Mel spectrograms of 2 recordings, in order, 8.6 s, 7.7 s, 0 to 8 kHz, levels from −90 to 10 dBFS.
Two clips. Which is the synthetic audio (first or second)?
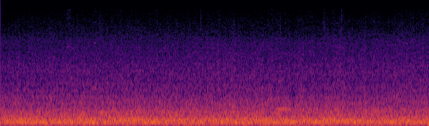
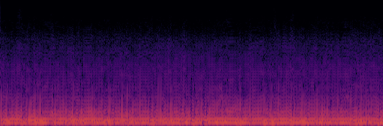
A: second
